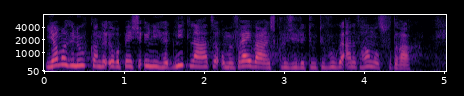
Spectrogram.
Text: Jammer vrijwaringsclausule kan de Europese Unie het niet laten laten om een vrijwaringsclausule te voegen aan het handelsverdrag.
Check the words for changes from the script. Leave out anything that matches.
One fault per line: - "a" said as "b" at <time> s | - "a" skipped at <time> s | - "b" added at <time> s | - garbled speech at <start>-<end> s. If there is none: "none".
- "vrijwaringsclausule" said as "genoeg" at 0.3 s
- "laten" skipped at 2.2 s
- "toe" added at 3.3 s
